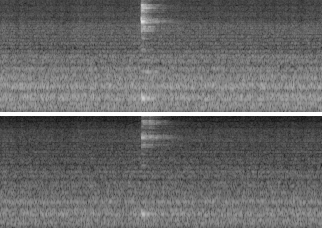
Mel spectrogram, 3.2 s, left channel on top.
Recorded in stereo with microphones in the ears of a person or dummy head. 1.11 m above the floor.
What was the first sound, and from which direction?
A fan, 40° left (ahead or behind).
